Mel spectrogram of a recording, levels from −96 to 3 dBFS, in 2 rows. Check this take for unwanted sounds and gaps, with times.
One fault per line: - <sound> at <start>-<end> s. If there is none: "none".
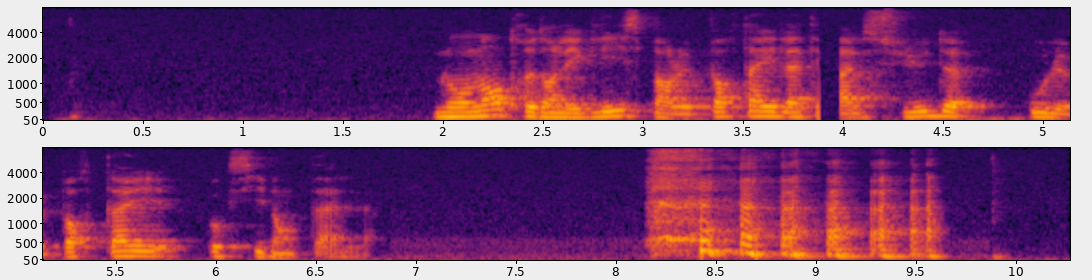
- dropout at 3.9-4.0 s
- laugh at 8.1-9.7 s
